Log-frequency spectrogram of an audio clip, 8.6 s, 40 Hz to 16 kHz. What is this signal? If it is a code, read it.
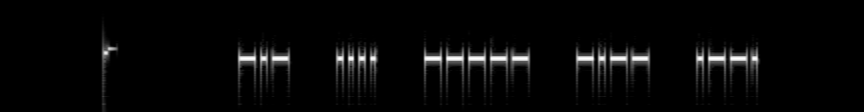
Morse code, heard as a keyed tone, about 22 wpm, spaced as for 12 wpm, 700 Hz. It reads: KH0YP
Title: USA Call Signs - 3x Character Spacing - 22wpm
